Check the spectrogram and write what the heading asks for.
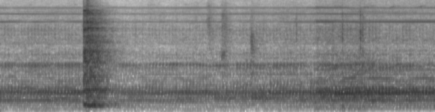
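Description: Rhodes metal shaper turning slowly on a temporary right-angle gear drive: a steady mechanical hum with several whining tones, growing a little louder near the end. About a second in, a single sharp clank as the access cover over the bull gear is shut.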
